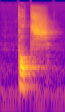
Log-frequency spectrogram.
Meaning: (noun) vomit; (interjection) Expression of disgust, as if one has to vomit; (verb) inflection of kotsen: 1. first-person singular present indicative 2. second-person singular present indicative
- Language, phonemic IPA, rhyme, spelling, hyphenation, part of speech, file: Dutch, /kɔts/, -ɔts, kots, kots, noun / interjection / verb, Nl-kots.ogg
